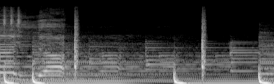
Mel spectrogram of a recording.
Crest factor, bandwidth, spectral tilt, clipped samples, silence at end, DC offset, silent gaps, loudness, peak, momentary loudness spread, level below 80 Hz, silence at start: 14 dB; 13.5 kHz; -6 dB/octave; under 0.1%; 0 s; under 0.1%; none; -16 LUFS; 0 dBFS; 14 LU; -16 dBFS; 0 s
